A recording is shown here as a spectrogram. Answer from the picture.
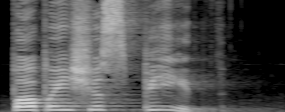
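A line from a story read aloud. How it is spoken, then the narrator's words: Shouted. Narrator (Russian): с порога крикнул Бен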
